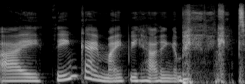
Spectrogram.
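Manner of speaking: emotionless, deadpan, matter-of-fact. Quoting the other speaker's earlier words about a panic attack: imitating a monotone voice. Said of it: "the most monotone way".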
